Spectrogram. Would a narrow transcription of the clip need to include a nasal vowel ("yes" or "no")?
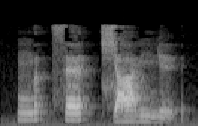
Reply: no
